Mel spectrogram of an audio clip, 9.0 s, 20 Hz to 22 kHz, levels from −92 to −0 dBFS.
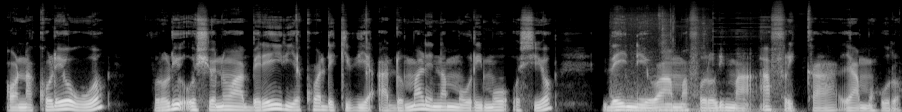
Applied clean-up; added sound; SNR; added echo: neural mask model DeepFilterNet 3.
